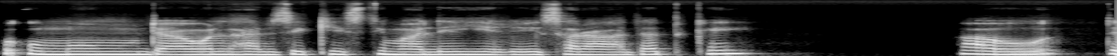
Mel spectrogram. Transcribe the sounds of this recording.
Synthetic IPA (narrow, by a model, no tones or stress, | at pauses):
pəʔʊmumɖawlɦaɾzekeɪst̪emɑlejaɣesaɾaːd̪at̪kawi | aw | d̪̥ə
